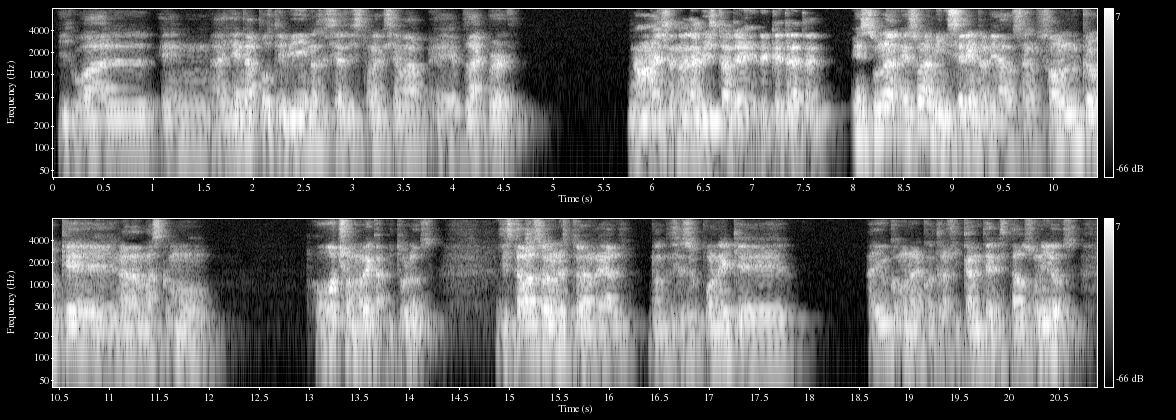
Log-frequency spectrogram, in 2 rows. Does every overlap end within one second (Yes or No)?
Yes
